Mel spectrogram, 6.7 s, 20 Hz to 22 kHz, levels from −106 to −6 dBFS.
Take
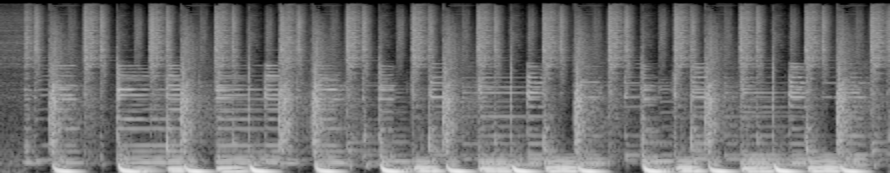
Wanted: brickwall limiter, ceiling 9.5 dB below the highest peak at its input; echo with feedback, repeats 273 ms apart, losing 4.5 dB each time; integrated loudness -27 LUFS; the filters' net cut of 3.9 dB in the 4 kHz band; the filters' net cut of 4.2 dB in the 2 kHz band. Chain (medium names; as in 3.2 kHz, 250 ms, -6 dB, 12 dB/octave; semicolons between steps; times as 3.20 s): peaking EQ 2 kHz -4 dB; peaking EQ 4 kHz -4 dB; peak limiter -22.5 dBFS; feedback delay 273 ms, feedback 60%, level -4.5 dB; trim +2.5 dB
